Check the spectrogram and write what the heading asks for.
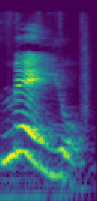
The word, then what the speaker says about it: meio: Veja o exemplo da palavra meio. Meio. Meio. Olha a pronúncia. Meio. E não, meio. E não, meio. Não. O correto é mei.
